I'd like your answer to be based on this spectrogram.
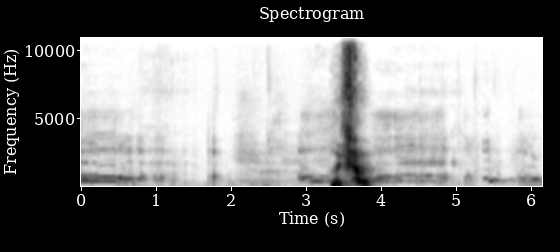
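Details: A father's single loud, explosive sneeze midway, surrounded by a child's sing-song voice and giggles as the child laughs at the sneezes, with faint music in the room.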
